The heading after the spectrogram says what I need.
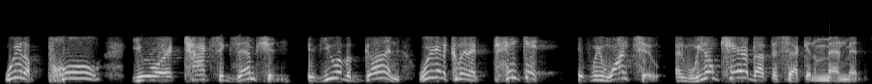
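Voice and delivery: hammed-up imitation of a candidate laying down the law; mock Beto O'Rourke. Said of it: "who are saying".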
